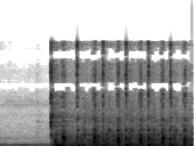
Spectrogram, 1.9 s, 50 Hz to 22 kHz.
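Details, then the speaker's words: Jacobsen Chief 800 during restoration, engine now turning easily versus hard before: brisk even cranking about four turns a second, no dragging or grinding; starter cranks fast and strong. "Oh, that's great. That is turning fast. Perfect."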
